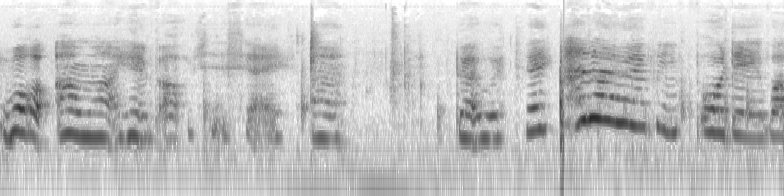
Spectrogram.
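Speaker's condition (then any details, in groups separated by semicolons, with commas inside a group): Cerebral palsy; not quadriplegic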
